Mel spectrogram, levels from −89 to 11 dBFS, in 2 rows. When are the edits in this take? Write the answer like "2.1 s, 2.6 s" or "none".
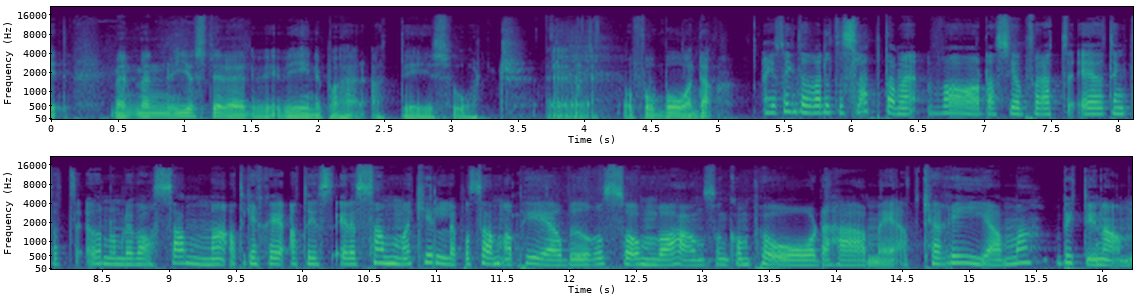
1.5 s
